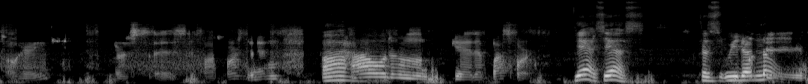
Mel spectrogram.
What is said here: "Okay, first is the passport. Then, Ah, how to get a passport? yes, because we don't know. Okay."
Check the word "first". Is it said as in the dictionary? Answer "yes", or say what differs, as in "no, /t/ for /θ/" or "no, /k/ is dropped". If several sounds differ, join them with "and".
no, /t/ is dropped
